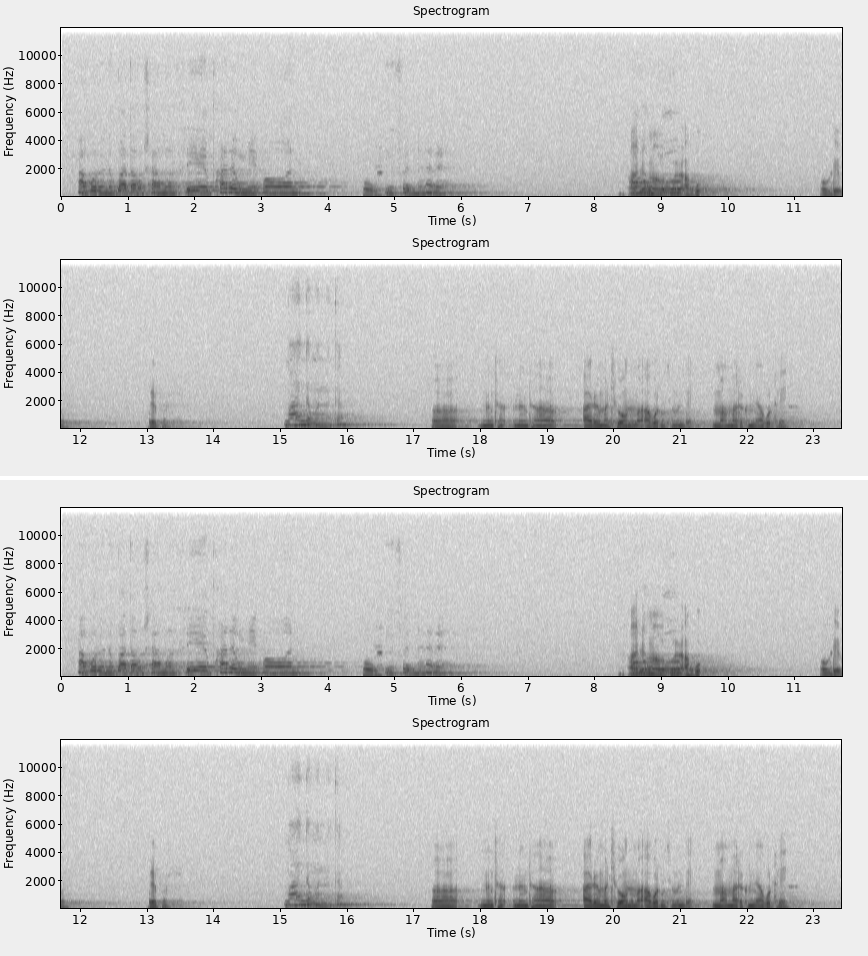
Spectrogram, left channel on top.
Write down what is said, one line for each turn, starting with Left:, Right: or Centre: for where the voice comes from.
Left: आगर होनोबा दाउसा मोख्रेब फारौ मेगन
Right: औ
Left: इफोरनो आरो
Right: आरो
Left: आगरखौ
Right: माबाफोर आगर औ दे बुं दे बुं
Left: मा होनदोंमोन नोंथां
Right: ओ नोंथां नोंथाङा आरो मोनथिबाव नामा आगरनि सोमोन्दै मा मा रोखोमनि आगर थायो!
